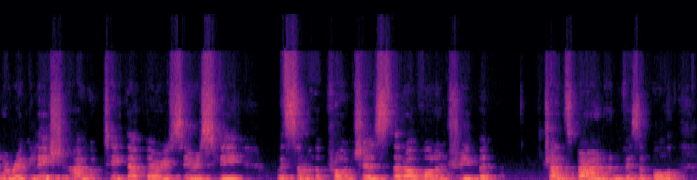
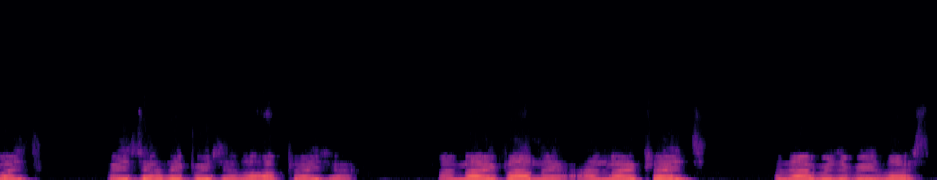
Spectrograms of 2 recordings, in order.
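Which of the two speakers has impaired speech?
The second: ALS / motor neurone disease; terminal, whole body affected, muscle wastage; about five years since diagnosis, needs help.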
